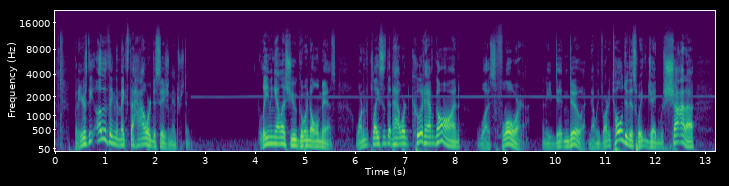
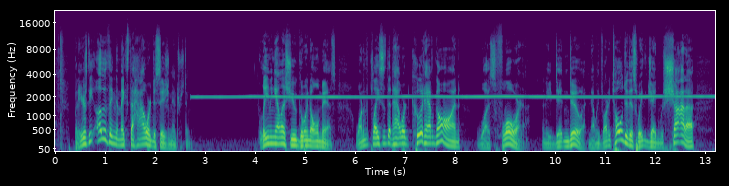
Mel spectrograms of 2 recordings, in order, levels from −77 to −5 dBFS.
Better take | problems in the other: first | high-pitched whine; loud; from 2.5 s on; 2 kHz, 8 dB below the speech; faint in the first

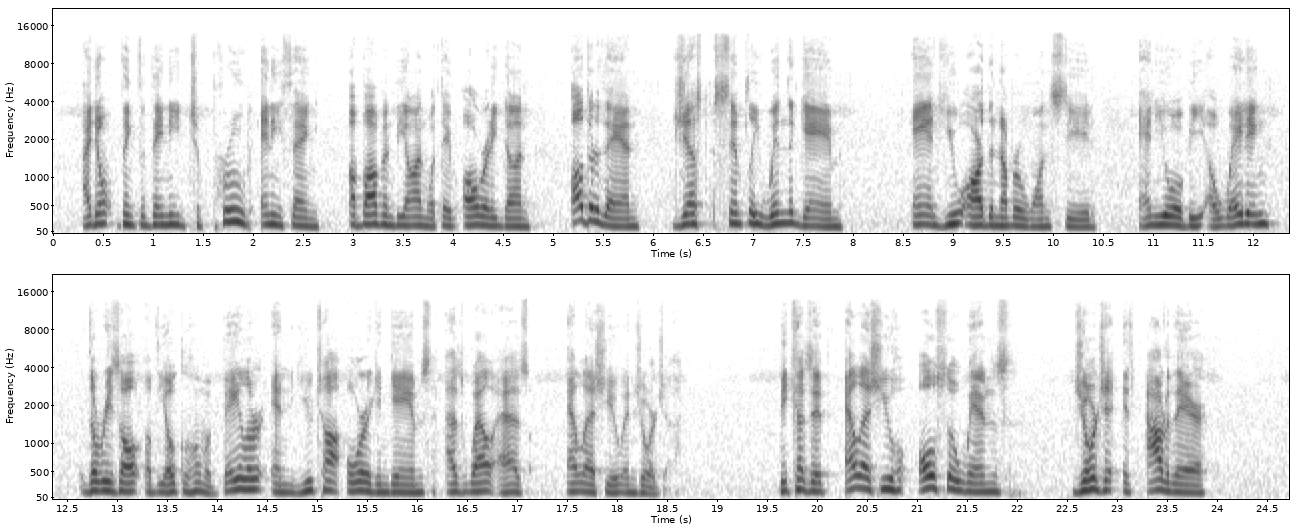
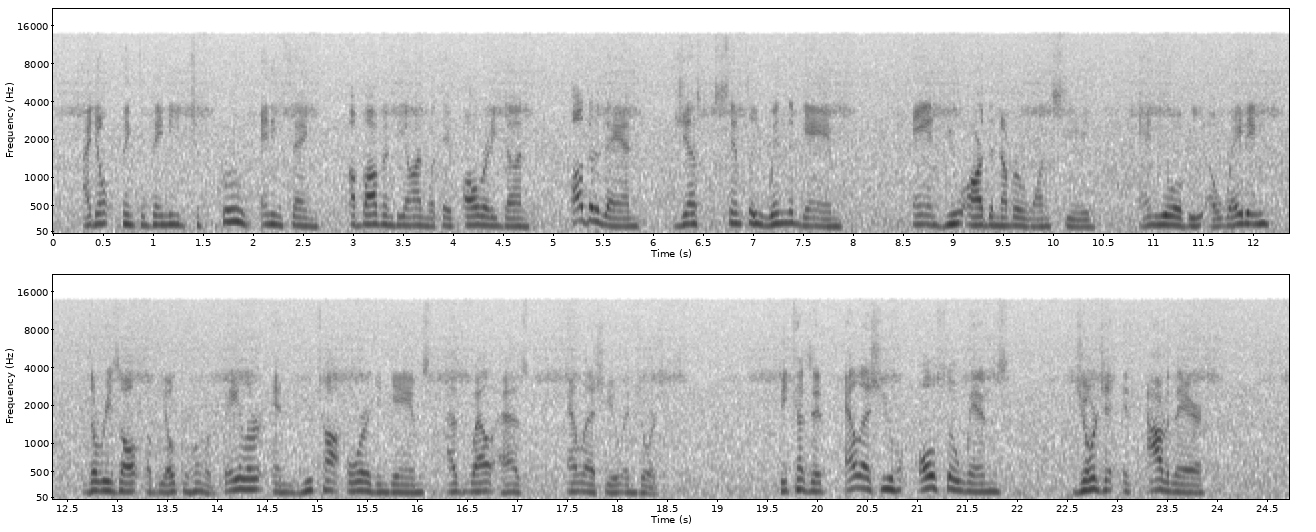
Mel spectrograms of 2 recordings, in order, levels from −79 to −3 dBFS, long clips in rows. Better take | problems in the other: first | hiss; loud; throughout; 8 dB below the speech; faint in the first

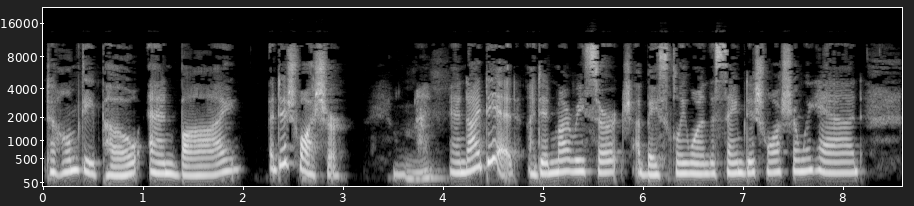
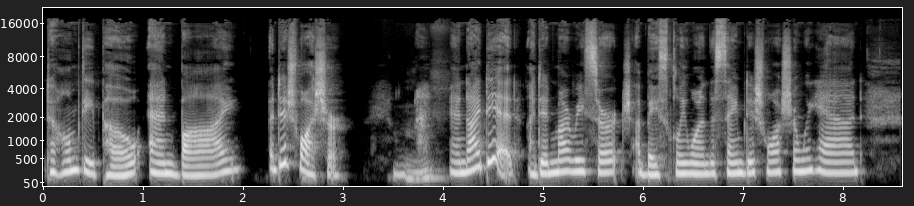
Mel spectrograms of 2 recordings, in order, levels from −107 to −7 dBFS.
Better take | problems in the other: second | garbled, watery; slightly; nothing above 10.5 kHz

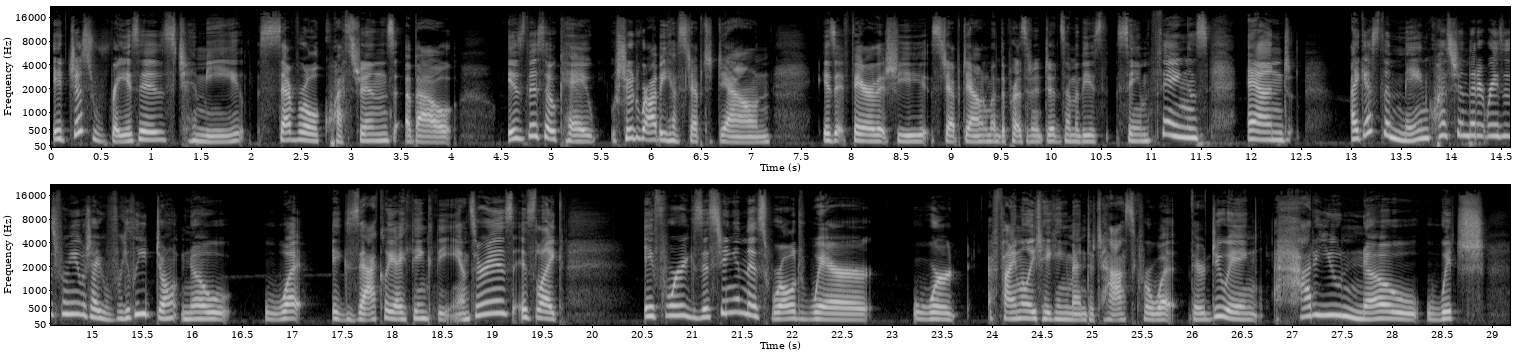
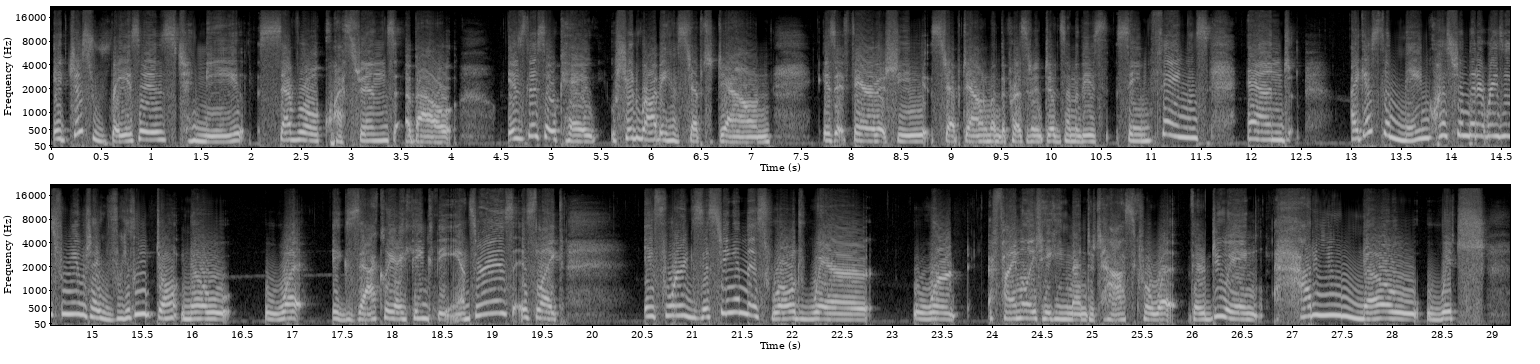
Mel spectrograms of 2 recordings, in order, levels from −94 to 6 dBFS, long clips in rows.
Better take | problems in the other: first | distortion; heavy; 5 dB below the speech

